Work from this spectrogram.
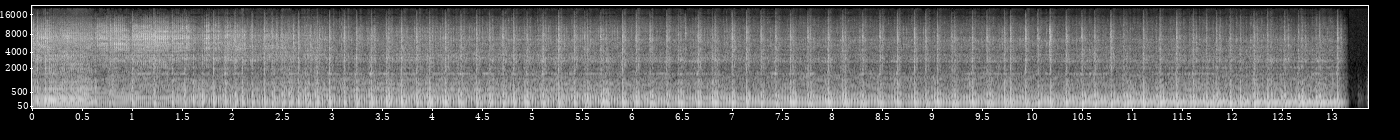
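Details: Jawa 250 two-stroke after engine rebuild (had smoked heavily after dyno): crisp, even beat holding steady with no misses or surging; carburettor retuned with self-drilled ~0.66 idle jet and 95 main jet, running clean and well adjusted.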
